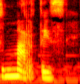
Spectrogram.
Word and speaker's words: martes: Pronúncia específica de martes, lembrando do R vibrato e da letra E sempre com o som mais fechado, né? Um som de E. Então falamos martes e miércoles miércoles, sempre com este som do E mais fechado.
